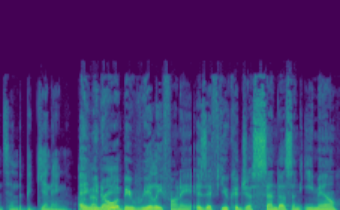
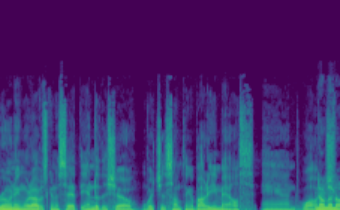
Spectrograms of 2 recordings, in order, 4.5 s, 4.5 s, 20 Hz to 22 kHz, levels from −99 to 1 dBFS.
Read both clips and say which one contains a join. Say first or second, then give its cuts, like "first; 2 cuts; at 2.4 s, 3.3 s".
first; 1 cut; at 2.8 s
